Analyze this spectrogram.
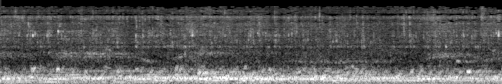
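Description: Room tone of a large indoor arena: a steady low hum with an even background rumble.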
